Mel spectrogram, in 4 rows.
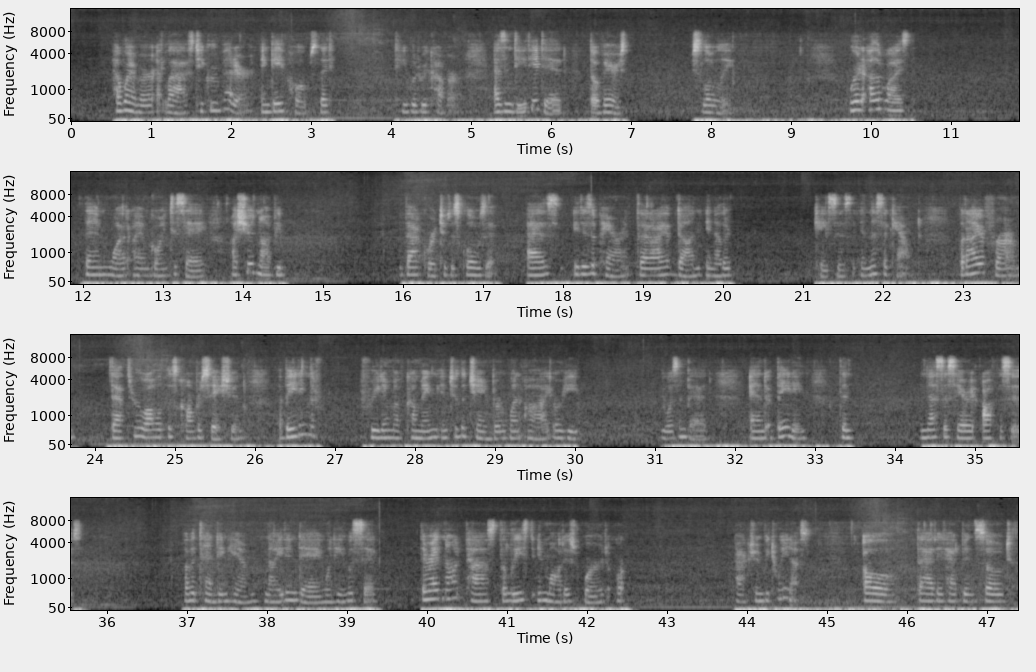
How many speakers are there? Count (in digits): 1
